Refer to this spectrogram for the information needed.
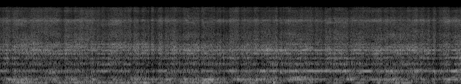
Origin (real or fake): fake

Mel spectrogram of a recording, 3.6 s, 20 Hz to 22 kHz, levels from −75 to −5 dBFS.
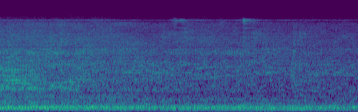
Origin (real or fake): fake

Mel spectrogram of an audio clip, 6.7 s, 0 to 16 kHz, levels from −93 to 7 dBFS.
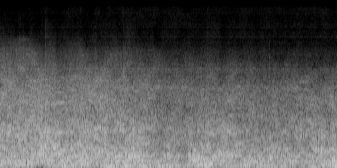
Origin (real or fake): fake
